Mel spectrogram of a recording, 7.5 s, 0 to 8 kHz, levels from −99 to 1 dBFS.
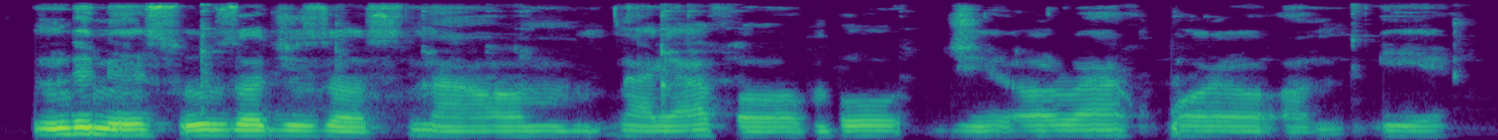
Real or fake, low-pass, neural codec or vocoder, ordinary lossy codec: fake; 7.2 kHz; vocoder, 44.1 kHz, 128 mel bands every 256 samples, BigVGAN v2; none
